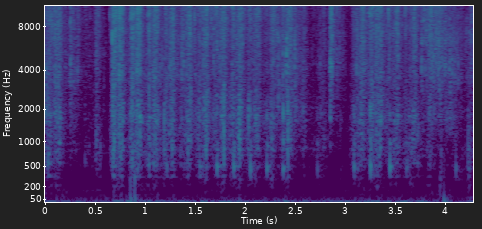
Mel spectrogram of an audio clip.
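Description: Faint, irregular pattering and ticking of a plastic spice shaker being shaken, its seasoning falling on raw ribs and the aluminium foil under them.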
